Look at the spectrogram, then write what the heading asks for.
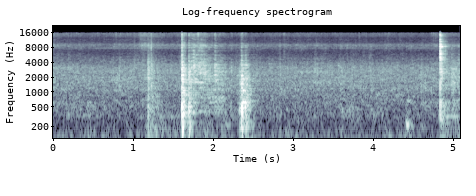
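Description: Beef and bottle gourd leaves sizzling steadily in an open metal wok, with four sharp metal clanks, two of them close together a little under two seconds in.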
